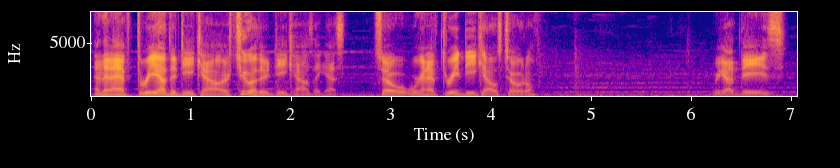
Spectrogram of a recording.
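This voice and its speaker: A man's voice: mid-range voice, normal speed, a bit bright. Man streaming casually, game music behind. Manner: informal, addresses viewers directly. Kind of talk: casual livestream chat.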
